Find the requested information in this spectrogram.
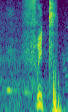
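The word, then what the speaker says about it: frite: Let's pronounce it better. Frit. Frit. Frit. Good.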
